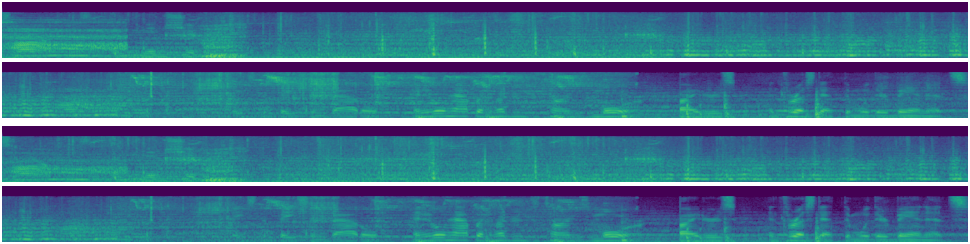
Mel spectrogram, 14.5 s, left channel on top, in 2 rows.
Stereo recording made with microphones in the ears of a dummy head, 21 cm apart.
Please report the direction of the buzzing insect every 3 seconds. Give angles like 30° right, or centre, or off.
40° right, 10° right, 20° left, 40° left, 50° left.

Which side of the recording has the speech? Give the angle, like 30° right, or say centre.
20° right.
